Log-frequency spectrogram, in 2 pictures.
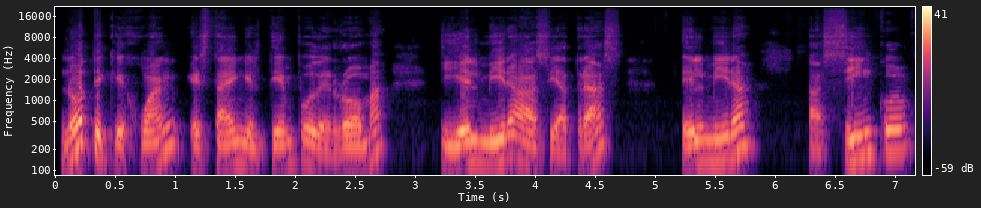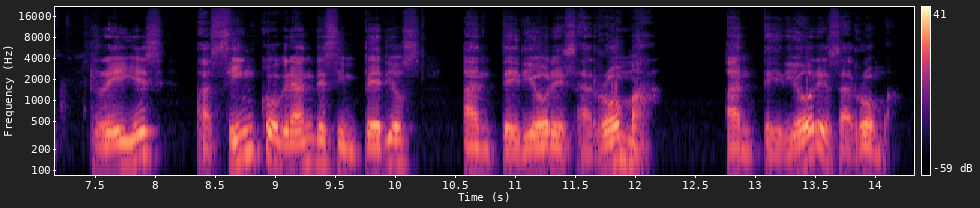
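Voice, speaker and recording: A man's voice: mid-range voice, lively intonation, darkish tone. A man teaching from the Bible as a pastor, reading verses aloud with emphasis and addressing his listeners directly. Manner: slow, deliberate, reads verses aloud emphatically.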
